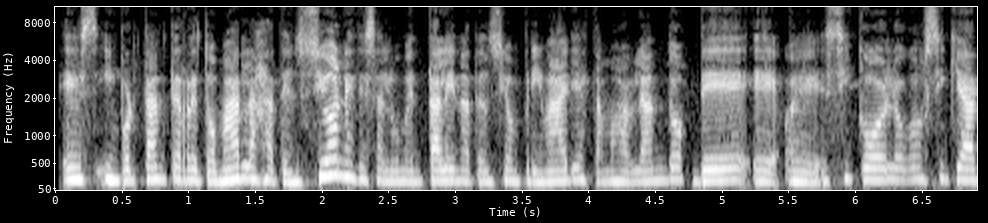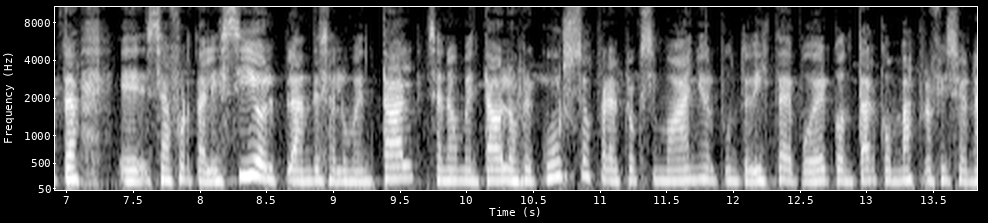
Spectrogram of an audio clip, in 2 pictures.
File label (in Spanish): cuña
